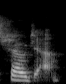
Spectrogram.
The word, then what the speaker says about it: Shoja: how do you say your last name it's show job so yeah so I'm a writer I'm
